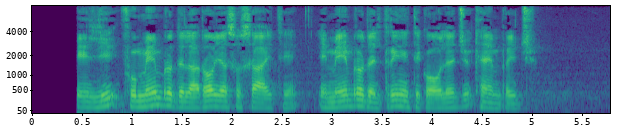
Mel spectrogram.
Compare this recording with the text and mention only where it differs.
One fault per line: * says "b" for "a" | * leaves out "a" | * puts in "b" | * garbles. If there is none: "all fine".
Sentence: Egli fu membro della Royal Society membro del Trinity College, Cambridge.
* puts in "e"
